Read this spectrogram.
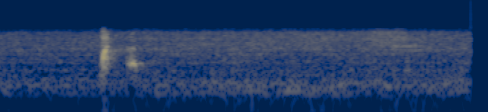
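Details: A one-day-old newborn girl with hiccups: two soft, abrupt catches of breath close together over steady background hiss.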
